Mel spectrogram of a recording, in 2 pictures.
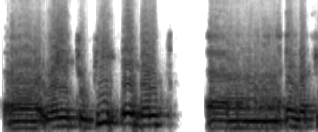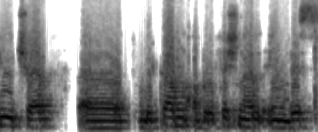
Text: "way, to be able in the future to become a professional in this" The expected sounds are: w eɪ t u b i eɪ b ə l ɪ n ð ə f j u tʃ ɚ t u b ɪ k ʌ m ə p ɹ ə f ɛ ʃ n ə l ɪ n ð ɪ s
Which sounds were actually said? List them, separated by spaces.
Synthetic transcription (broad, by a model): w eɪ t u b i eɪ b ə l ɪ n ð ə f j u tʃ ɚ t u b ɪ k ʌ m ə p ɹ ə f ɛ ʃ n ə l ɪ n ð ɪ s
